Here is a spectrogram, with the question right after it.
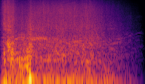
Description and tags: a splash from diving into water
pool, splash, swimming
